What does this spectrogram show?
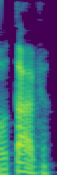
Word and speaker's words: Octávio: Na próxima vez que fizeram, por exemplo, nome Otávio, Octávio, o C é mudo. Você fala Otávio. Nem, é como se não existisse.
